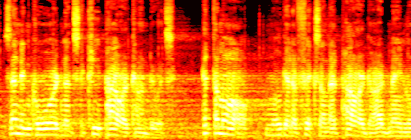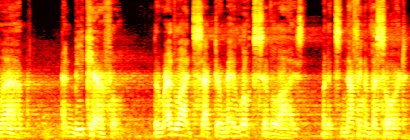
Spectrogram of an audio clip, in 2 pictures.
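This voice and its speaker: An actor playing a decisive, businesslike spy chief briefing an agent in a video game. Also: male voice, on the low side, lively intonation, moderate pace, bright, forceful tone, long reverb tail, a little hiss or hum, low-quality recording. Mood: brisk, urgent. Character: gruff, brisk male spy chief giving mission briefings. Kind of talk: video game cutscene acting.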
